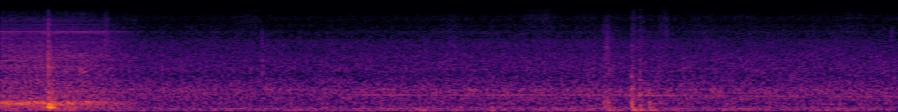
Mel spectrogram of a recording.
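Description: A low steady hum fills an aircraft cabin.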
